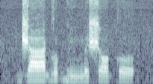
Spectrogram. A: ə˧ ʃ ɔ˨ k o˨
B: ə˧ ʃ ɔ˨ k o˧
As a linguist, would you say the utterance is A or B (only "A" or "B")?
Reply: A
